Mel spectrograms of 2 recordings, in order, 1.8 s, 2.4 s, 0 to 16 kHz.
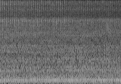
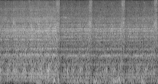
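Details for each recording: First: Toyota Vios petrol engine after sitting 3 months with lost compression, started after oil poured into cylinders through spark plug holes; exhaust smoking from the oil; steady even low idle, no knocks or misses; normal idle. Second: Toyota Vios petrol engine that sat 3 months unstarted, lost compression though fuel and spark present: starter cranks about four turns a second for several seconds without catching; extended no-start cranking.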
